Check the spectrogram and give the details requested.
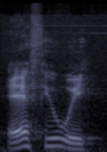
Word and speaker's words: FUE: e fazer a implantação da pronúncia é f u e é isso ótimo bom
